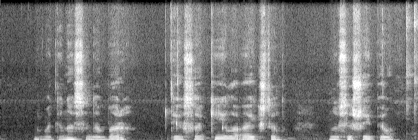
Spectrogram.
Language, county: Lithuanian, Telšiai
